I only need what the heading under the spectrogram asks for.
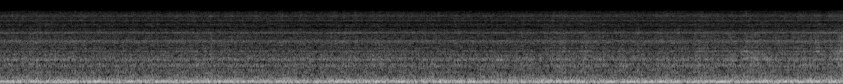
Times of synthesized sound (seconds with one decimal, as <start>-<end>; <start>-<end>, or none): none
